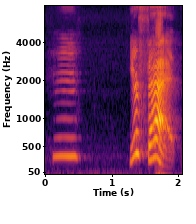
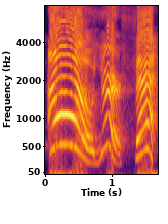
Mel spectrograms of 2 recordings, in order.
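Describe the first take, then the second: First: It is said quietly and calmly. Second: It is said loudly, out loud.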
